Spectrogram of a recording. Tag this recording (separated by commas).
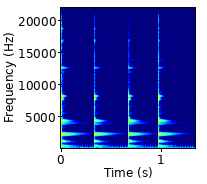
Tap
